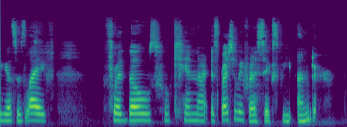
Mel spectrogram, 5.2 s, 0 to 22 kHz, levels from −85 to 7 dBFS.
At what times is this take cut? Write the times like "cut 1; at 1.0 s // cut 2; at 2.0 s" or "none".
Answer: cut 1; at 3.1 s // cut 2; at 3.7 s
